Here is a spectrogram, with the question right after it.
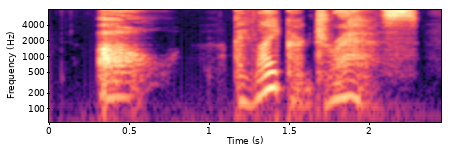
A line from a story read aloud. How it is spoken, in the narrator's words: Candace whispered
